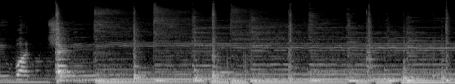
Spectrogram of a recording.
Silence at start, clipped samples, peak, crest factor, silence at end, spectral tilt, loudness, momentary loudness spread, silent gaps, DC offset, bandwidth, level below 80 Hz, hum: 0 s; under 0.1%; -4 dBFS; 18 dB; 0 s; -7.5 dB/octave; -22 LUFS; 4 LU; none; under 0.1%; 17 kHz; -30 dBFS; none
